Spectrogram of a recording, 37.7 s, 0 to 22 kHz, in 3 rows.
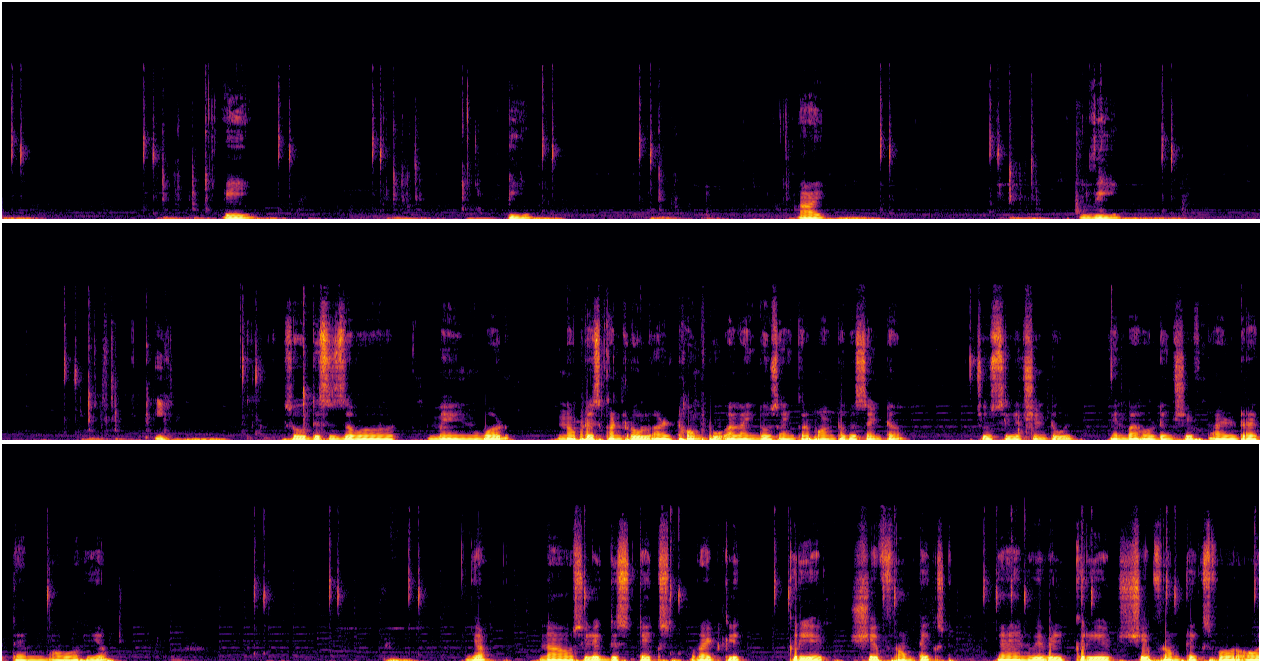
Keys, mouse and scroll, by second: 0.0 click, 1.5 ctrl+a, 2.7 click, 3.8 ctrl+a, 4.5 shift+t, 5.3 click, 6.4 ctrl+a, 7.7 shift+i, 8.7 click, 10.0 ctrl+a, 10.7 shift+v, 11.5 click, 13.3 ctrl+a, 13.9 shift+e, 14.9 click, 15.5 ctrl+a, 19.3 ctrl+alt+Home, 22.2-27.6 drag, 27.6 right click, 27.6 right click, 28.3 click, 31.7 right click, 32.8 click, 35.2 right click, 35.9 click.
